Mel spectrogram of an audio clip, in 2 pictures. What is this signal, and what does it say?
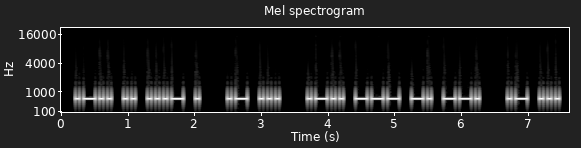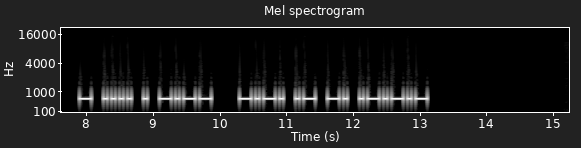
Morse code, heard as a keyed tone, about 20 wpm, 700 Hz. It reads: LIVE AS LONG AS THEY CAN.
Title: Sentences from Top 1000 Words - Review Part 5 - 20wpm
